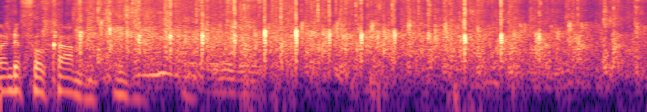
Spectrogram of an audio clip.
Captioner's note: applause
